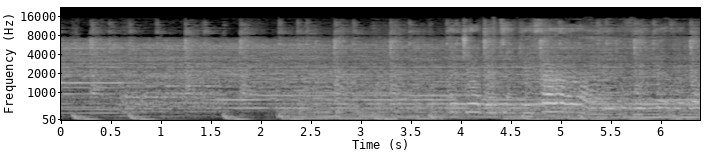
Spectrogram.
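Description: A live band playing a song. A low beat thumps about twice a second, then about two seconds in the bass and guitar come in fuller.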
